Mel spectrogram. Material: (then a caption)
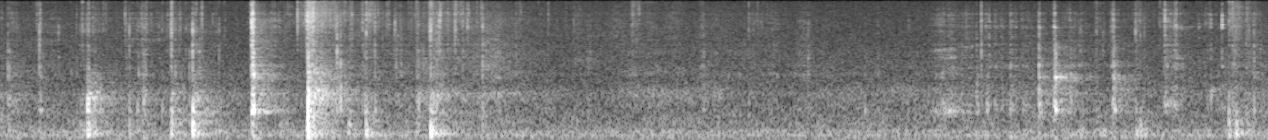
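Soap. A metal utility-knife blade carves an oval, solid, dry soap bar with its beige interior exposed, making repeated scraping and shaving cuts. Quiet, crisp, bright scrapes and snaps come in an irregular cluster over the first two seconds. A near-silent lull follows, then a softer run of shaving cuts closes the clip.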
